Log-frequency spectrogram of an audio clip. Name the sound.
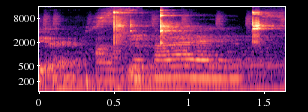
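glasses clinking together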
